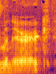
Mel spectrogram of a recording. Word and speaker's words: Minarik: Would you like to on the last episode, I didn't know how to say her last name, which is also just hilarious. Would you like to introduce yourself? – Yeah, I am Alyssa Minarik. And Ari, you did a great job of introduction.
